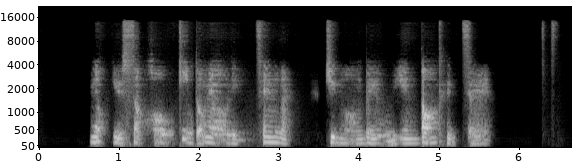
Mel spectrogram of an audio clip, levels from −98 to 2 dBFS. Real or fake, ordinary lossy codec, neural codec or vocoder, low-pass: fake; MP3, 96 kbps; codec, 44.1 kHz, 0.9 kbps, DAC; 14.4 kHz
